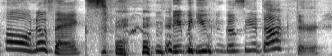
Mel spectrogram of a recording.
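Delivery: high, easy no thanks, not nervous at all; high carefree decline; breezy refusal. Retold or imitated. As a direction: turn it down lightly, unbothered. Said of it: "very funny the way she says no".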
